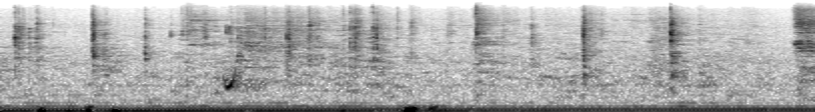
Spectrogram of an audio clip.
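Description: Computer keyboard keys clicking irregularly as a short terminal command is typed, over a steady low hum.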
